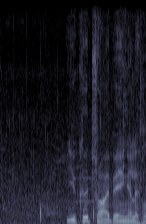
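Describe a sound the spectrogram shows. A man replies.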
